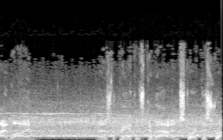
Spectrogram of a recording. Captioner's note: cheering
